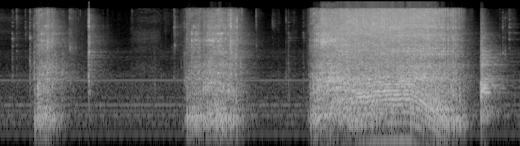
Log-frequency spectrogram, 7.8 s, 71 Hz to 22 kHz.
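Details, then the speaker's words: Tecumseh TC300 two-stroke on Eskimo ice auger, after new piston rings, compression just under 90: fires in short rough bursts and dies when throttle drops with choke fully off; stalls at idle, possibly carb tuning. "seems like we have fuel i'm gonna bump the idle up a bit see if that get it to idle so [Music] [Music] yeah it doesn't like with the choke all the way off it could be a carb tuning issue though too right"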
